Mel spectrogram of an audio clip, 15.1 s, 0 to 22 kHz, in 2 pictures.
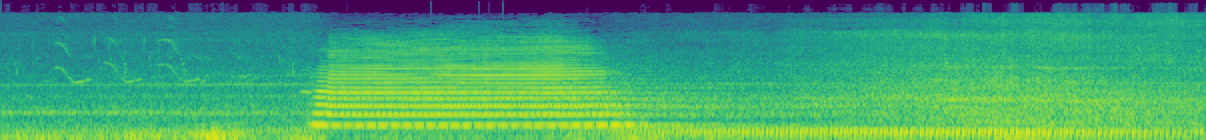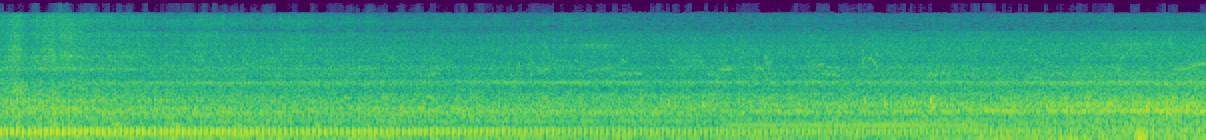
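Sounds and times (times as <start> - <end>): train running with low hum: 0.0 - 15.0
train horn blast: 1.7 - 5.6, 11.1 - 14.4.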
